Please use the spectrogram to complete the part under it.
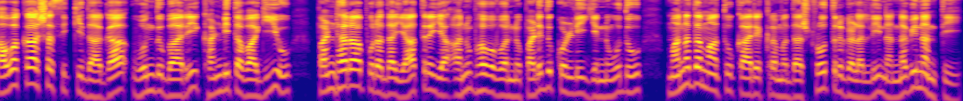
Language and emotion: Kannada, neutral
